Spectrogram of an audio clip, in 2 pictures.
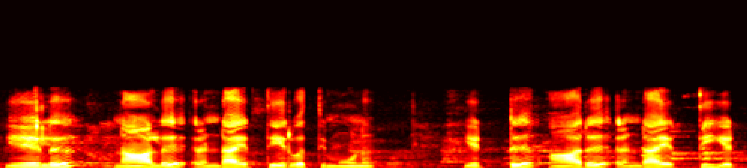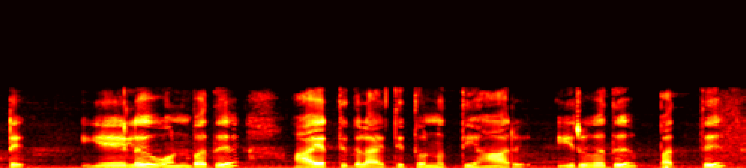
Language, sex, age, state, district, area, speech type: Tamil, female, 30-45, Tamil Nadu, Tiruvannamalai, rural, spontaneous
